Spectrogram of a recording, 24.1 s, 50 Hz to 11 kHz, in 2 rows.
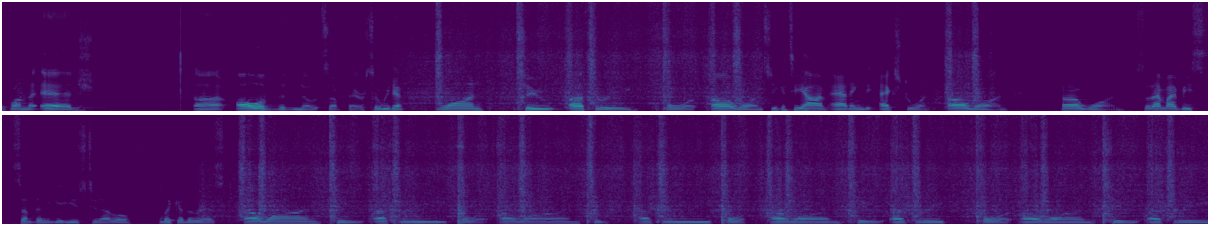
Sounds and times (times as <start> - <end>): Speech: 0.0 - 1.0, 1.9 - 24.1.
